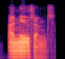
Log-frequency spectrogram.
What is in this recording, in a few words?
"annuitant", British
